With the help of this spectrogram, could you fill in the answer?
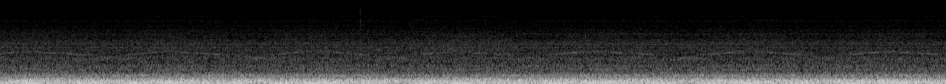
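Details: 1995 Chevy Tahoe K-series 5.7L V8 rough idle: deep lumpy rumble; scan shows throttle position sensor not communicating, truck won't shift, TPS replaced twice; owner suspects wiring; smoke seen near passenger-side headers.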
